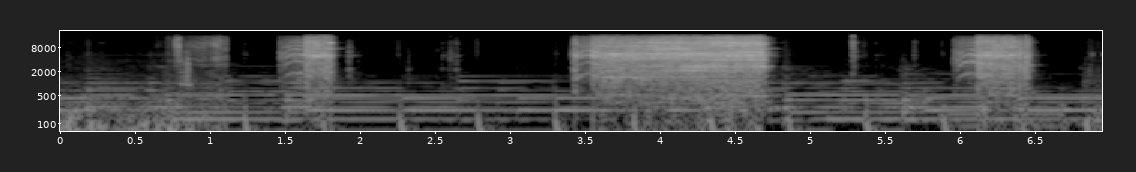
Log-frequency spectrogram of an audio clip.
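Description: Cordless DeWalt power tool spinning a socket to tighten down a two-bar mount bracket on a combine corn head's toolbar. It runs in bursts: two short ones, a longer run of about a second in the middle, and another short one near the end, over steady background music.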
